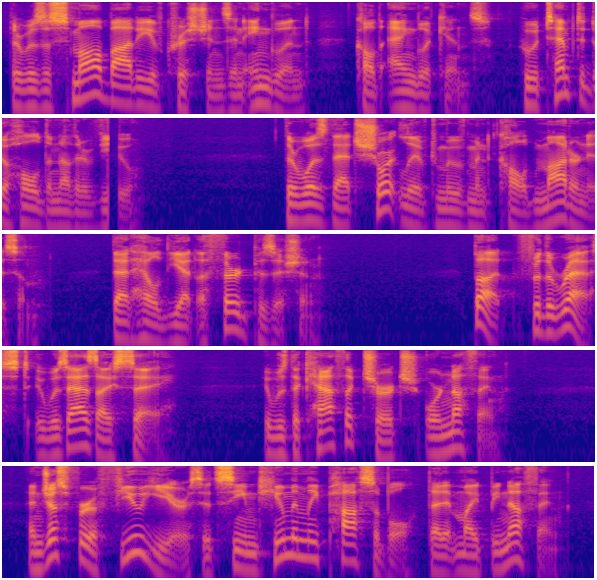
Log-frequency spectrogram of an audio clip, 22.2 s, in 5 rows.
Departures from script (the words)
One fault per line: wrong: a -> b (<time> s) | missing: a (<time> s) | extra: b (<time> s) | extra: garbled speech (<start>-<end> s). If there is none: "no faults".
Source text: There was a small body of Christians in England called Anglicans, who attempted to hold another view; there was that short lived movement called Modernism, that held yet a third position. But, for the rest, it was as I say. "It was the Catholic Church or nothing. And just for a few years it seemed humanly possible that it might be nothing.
no faults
